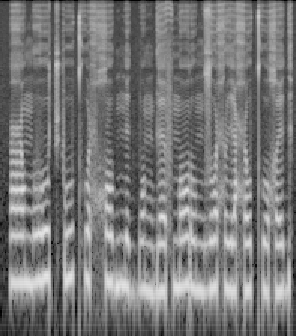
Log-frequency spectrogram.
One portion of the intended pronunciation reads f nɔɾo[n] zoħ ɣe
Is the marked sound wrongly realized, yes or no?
yes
